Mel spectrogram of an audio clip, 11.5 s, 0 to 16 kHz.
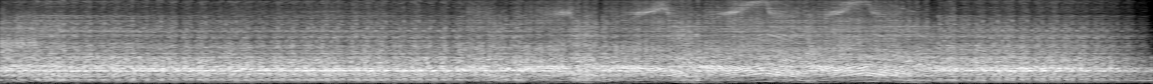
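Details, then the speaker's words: VW Transporter 2.5 TDI PD diesel, after replacing the camshaft and worn lifters that caused very loud cam noise; even, steady idle clatter with no knocking or ticking; now sounds like a normal 2.5 TDI. "Compared to earlier, it actually sounds like a normal 2.5 TDI now."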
